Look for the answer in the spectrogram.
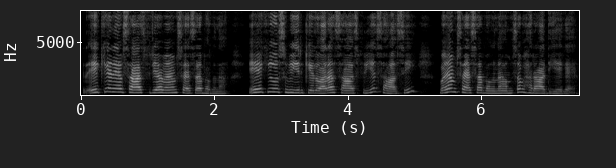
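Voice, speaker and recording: Woman Sanskrit tutor, higher voice, reads verses aloud, then explains each line. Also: expressive, moderate pace. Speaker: Sanskrit teacher.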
